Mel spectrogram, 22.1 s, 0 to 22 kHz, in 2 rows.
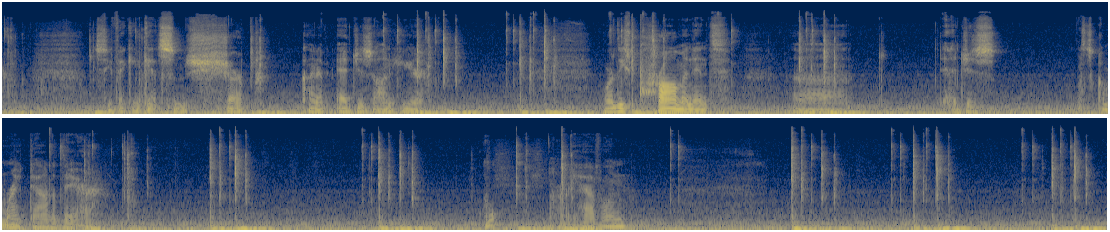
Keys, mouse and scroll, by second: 2.5 g, 2.5 middle click, 4.1-6.5 typing, 7.9 e, 8.2 g, 12.0-13.9 middle drag, 13.1 e, 13.4 g, 14.8 e, 16.7 g, 18.9 e, 19.3 g, 20.1 e, 20.4 g, 21.5 e, 21.8 g.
